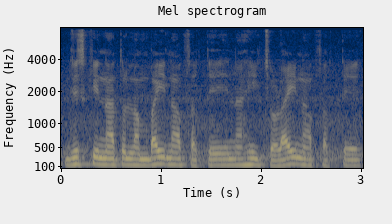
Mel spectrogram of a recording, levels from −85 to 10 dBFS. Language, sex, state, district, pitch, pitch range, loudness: Hindi, male, Bihar, Gopalganj, 125 Hz, 120-130 Hz, -26 LUFS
